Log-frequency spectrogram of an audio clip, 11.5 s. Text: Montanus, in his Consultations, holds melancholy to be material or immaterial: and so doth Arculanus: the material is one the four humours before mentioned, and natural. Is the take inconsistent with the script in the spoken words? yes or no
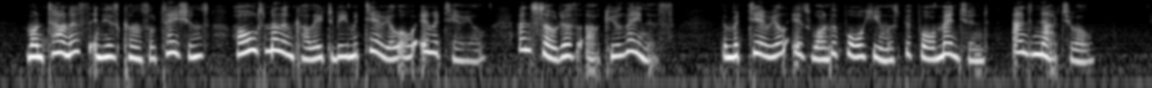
no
